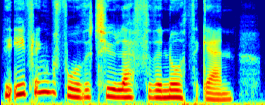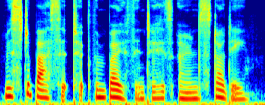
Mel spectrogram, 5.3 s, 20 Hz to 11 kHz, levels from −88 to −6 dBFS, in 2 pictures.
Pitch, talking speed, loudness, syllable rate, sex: 190 Hz, 215 wpm, -18 LUFS, 5.7 syllables/s, female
